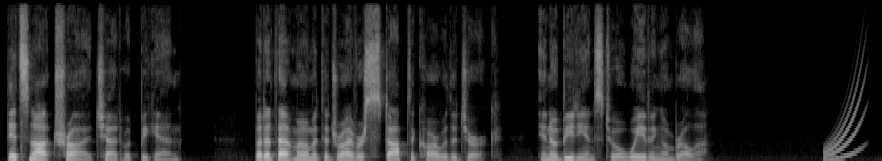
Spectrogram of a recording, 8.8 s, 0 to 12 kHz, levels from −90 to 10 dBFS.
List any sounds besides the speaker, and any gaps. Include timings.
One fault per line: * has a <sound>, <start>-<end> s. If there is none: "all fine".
* has a chirp, 8.2-8.7 s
